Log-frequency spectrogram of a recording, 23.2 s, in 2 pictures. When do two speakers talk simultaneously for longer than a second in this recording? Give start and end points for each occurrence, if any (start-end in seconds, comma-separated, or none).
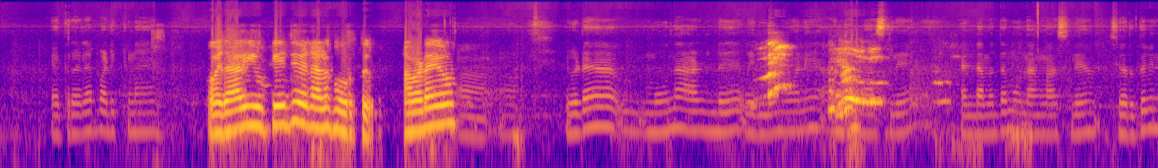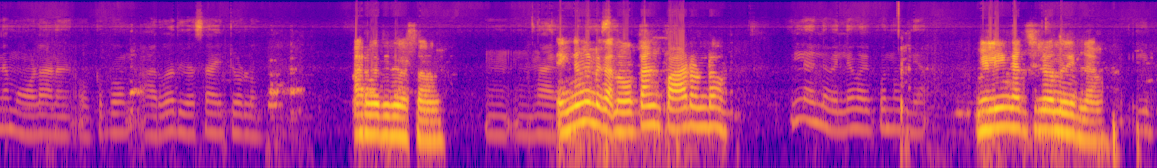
none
